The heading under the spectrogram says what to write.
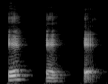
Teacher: to make the I sound, you open your mouth slightly and you keep your tongue relaxed near the bottom of your mouth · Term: short I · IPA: /ĭ/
